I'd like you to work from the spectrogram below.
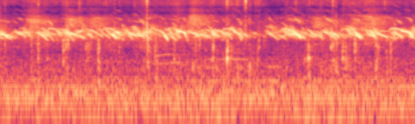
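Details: A crowd of baby chicks keeps up rapid, high, piping chirps, each note short and slurred, packed so closely they blend into one steady twittering stream, with a soft low hum behind.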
